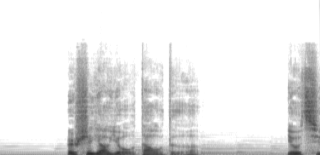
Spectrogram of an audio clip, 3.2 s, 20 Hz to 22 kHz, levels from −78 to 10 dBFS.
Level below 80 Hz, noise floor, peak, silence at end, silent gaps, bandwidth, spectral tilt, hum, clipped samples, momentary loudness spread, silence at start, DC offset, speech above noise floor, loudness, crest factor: -34 dBFS; -47 dBFS; 0 dBFS; 0 s; none; 16 kHz; -4.5 dB/octave; none; under 0.1%; 16 LU; 0.7 s; under 0.1%; 33 dB; -16 LUFS; 18 dB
